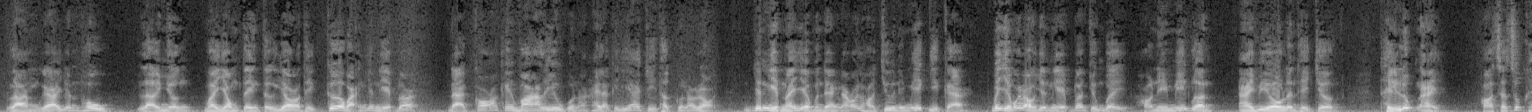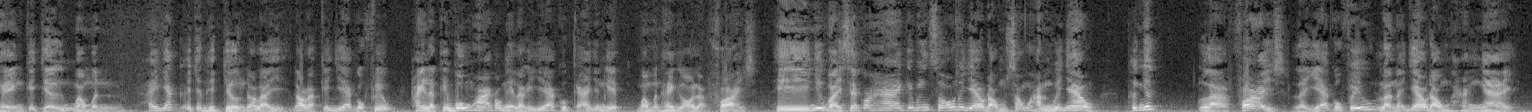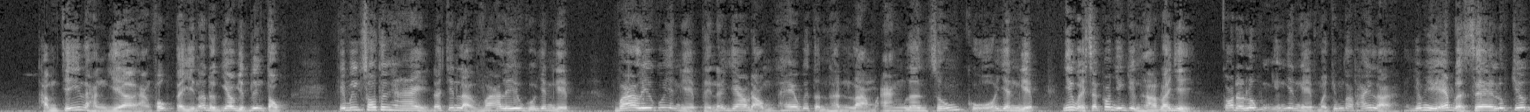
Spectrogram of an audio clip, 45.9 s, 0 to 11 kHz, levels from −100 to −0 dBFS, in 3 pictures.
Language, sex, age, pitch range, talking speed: Vietnamese, male, 30-49, 130-190 Hz, 275 wpm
